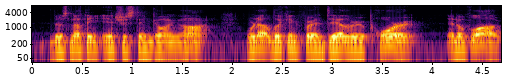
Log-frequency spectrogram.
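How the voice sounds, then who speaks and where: Against a quiet background, a man talks at a very fast pace and a medium pitch, with fairly even intonation. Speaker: vlogger. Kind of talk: casual vlog talk to camera. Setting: quiet home corner, self-filmed. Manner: unscripted, rambling delivery.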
